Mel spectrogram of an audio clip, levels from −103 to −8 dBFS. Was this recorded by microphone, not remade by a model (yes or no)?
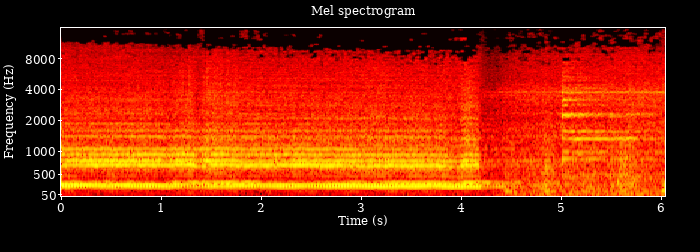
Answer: no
